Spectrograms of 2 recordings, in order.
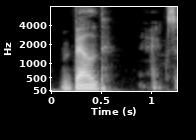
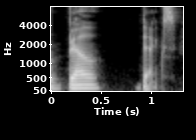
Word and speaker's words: Beldex: new project that's called belt x or bell decks um the pronunciation is up to you it's objective uh whether you want to whichever way you want to pronounce it but in this video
